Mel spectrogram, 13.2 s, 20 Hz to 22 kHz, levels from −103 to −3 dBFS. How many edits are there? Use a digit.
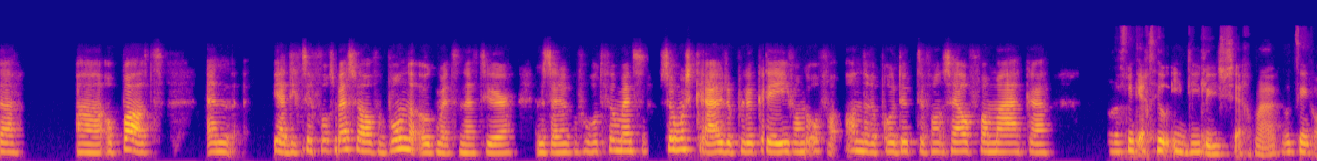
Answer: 5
